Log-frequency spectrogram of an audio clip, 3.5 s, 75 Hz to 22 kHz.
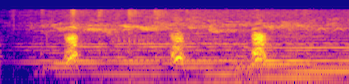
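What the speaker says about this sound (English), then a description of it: "What's that dog making such a fuss about?" In the video game Kingdom Come: Deliverance 2, a dog barks three times at evenly spaced intervals, moderately close, over a steady low ambient hum.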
